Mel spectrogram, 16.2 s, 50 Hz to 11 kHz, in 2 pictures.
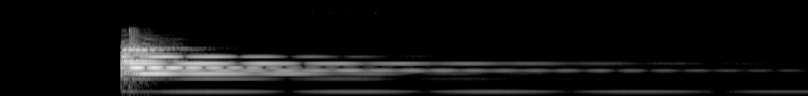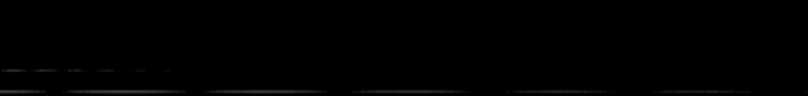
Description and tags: This version is 80% slower than the original. Edited in Audacity 1.3.5 beta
